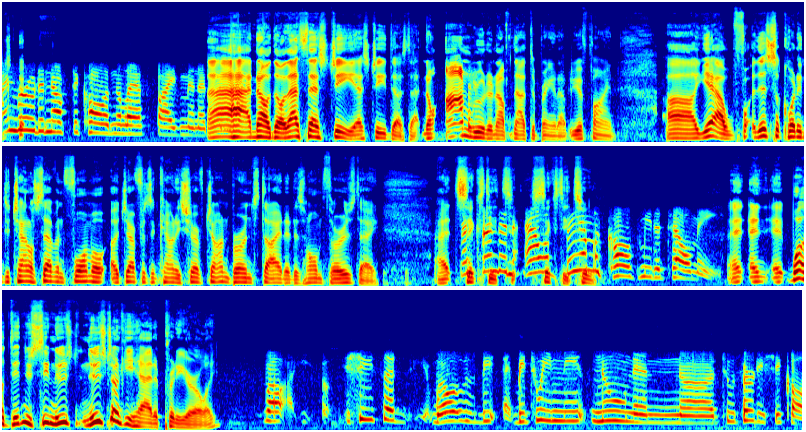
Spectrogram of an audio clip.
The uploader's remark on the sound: Called in today to say HE'S the Real Conservative in the race vs.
